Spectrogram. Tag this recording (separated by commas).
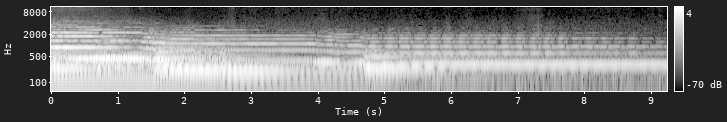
Flute, Piano, Musical instrument, Music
